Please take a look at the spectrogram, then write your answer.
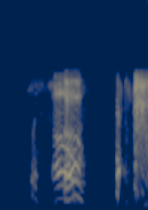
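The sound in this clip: A single loud, voiced sneeze, preceded by a short sharp intake of breath, during a conversation; someone begins talking right after it.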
